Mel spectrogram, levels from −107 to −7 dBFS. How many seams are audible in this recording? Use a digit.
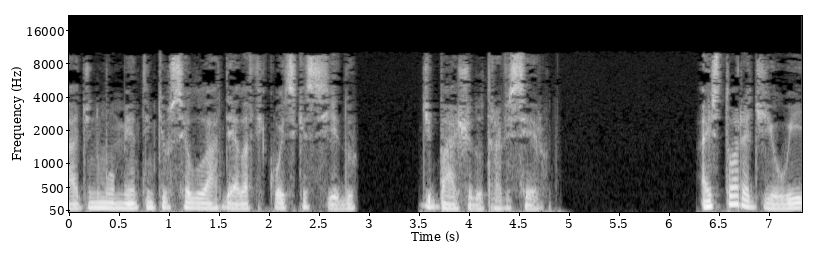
0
